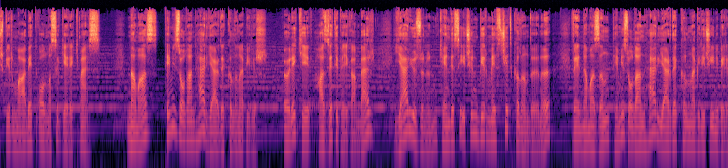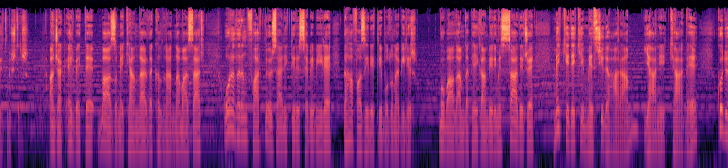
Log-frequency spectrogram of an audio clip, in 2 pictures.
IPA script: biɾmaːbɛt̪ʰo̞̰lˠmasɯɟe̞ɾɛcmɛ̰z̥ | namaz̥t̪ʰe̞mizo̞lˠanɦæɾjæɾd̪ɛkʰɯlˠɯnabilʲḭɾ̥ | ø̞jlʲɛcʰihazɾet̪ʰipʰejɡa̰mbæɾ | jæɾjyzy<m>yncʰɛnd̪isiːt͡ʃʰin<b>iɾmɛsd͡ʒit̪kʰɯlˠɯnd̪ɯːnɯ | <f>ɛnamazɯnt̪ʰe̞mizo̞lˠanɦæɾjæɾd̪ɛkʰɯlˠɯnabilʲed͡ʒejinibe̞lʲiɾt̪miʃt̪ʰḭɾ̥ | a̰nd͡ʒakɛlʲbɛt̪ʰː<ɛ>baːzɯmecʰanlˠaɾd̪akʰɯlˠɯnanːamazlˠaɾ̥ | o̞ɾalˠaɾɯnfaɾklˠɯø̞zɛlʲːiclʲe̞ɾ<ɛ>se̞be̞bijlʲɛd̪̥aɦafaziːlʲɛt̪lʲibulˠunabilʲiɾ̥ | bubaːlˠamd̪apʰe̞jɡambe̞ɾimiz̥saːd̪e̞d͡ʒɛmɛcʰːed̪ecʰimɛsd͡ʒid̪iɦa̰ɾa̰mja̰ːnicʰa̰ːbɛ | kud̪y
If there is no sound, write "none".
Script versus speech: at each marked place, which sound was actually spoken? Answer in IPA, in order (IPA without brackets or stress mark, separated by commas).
n, b, v, ɛ, i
